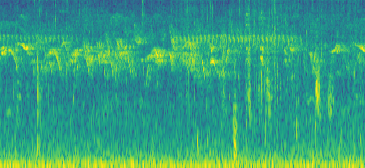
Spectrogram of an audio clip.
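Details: Duck quacks, brief and faint, set against a continuous backdrop of high trilling and twittering birdsong with a low rumble underneath.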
